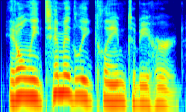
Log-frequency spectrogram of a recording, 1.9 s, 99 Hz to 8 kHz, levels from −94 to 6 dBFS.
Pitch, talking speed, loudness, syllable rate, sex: 155 Hz, 225 wpm, -17 LUFS, 6.3 syllables/s, male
